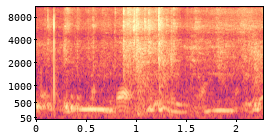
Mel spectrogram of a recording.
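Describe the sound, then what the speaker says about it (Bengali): A pair of big black Indian Bombay pigeons coo in low, rolling phrases, several soft calls in a row heard close by, with faint background noise and bits of voice. "এক পেয়ার ইন্ডিয়ান বোম্বাই কবুতর আছে একদম বিগ সাইজের ব্ল্যাক কালারের"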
